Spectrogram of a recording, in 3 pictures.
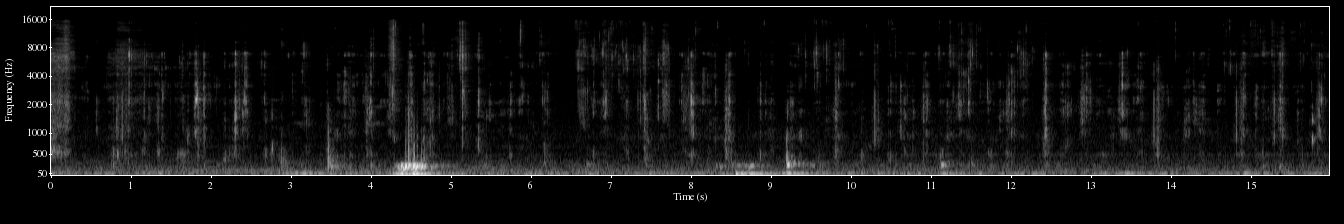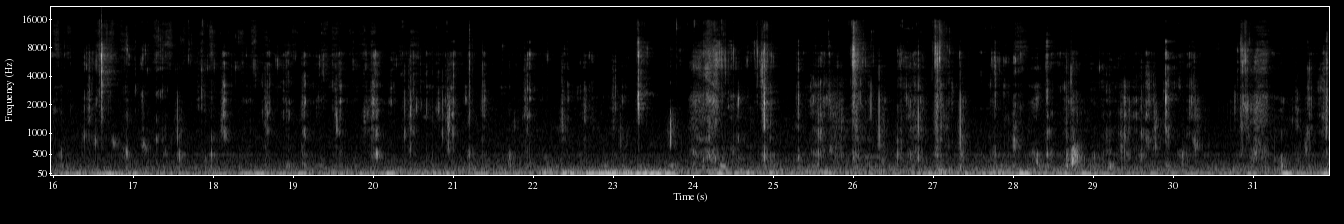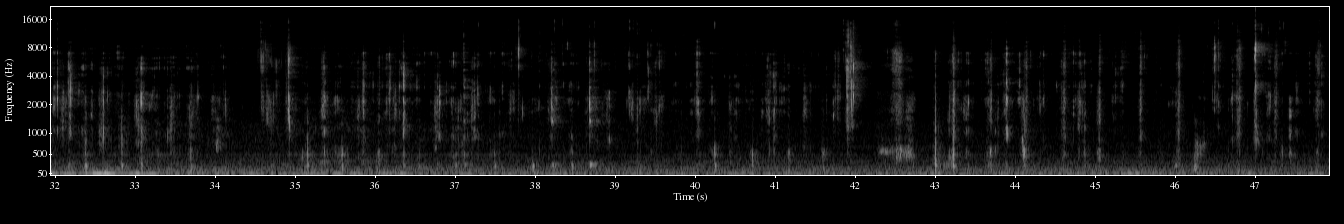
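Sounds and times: chewing with wet mouth clicks: 0:00.2 - 0:47.9.

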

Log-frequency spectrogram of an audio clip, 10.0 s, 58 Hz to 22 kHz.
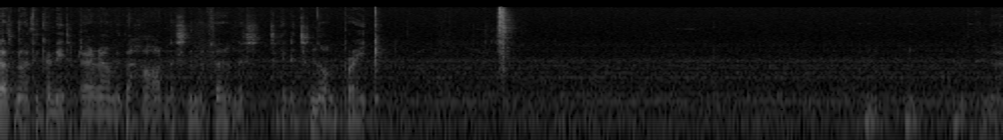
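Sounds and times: steady low hum: 0:00.0 - 0:10.0
sharp click: 0:04.9 - 0:05.2.

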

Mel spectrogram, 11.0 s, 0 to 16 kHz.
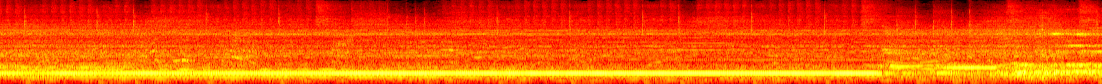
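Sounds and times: busier guitar playing: 0:00.0 - 0:11.0
electric guitar sustained note: 0:00.0 - 0:11.0
steady low beat: 0:00.0 - 0:11.0.

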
